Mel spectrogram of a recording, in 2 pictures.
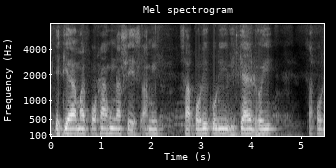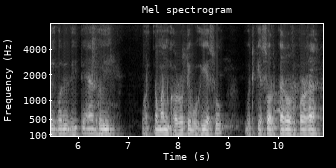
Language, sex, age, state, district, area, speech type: Assamese, male, 60+, Assam, Udalguri, urban, spontaneous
